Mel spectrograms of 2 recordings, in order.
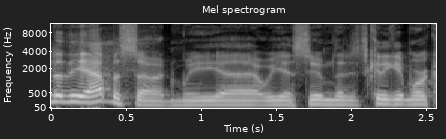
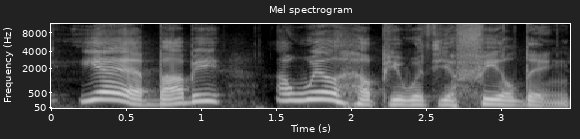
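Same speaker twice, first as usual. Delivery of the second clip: mock sleazy, suggestive, come-on delivery. Retelling how a boy named Bobby calls Samantha, mock-sleazy Samantha voice. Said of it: "Samantha's real sleazy-like is like".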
